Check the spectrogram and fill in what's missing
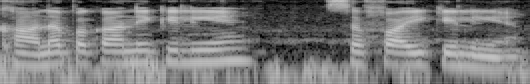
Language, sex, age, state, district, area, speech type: Urdu, female, 45-60, Delhi, North East Delhi, urban, spontaneous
